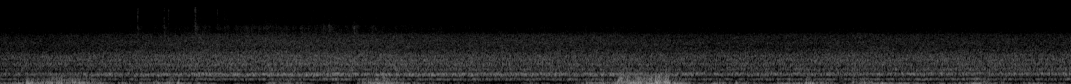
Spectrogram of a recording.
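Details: A small swarm of honey bees circles while settling onto a frame and mesh during swarm catching, filling the air with a dense, steady, low droning hum.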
